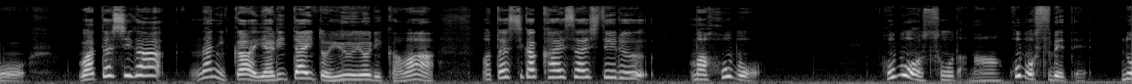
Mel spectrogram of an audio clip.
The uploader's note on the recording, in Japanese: 車の中からトーク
